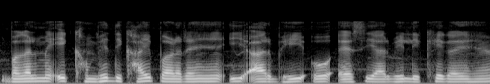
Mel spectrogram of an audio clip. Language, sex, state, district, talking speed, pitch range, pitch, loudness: Hindi, male, Jharkhand, Deoghar, 145 wpm, 125-135 Hz, 130 Hz, -16 LUFS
